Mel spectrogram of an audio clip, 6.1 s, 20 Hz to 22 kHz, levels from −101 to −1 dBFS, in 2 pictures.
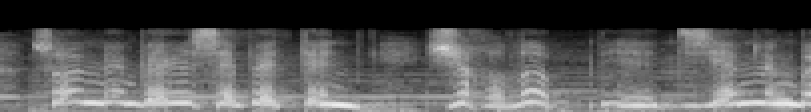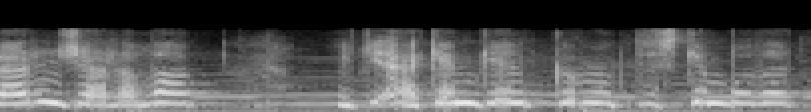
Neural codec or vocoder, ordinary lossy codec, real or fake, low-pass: none; none; real; 7.2 kHz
